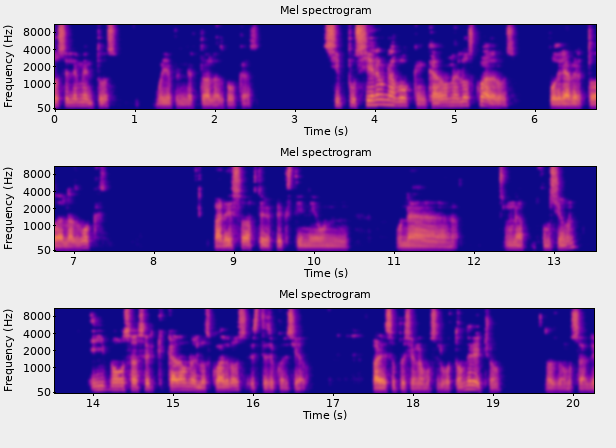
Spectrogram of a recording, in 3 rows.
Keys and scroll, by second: 8.1 super+z.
